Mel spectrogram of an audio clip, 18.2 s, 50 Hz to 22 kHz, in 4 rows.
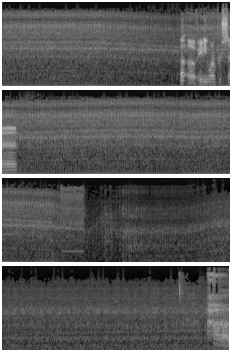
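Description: Tractor engine idling in the Farming Simulator 15 video game, a steady low droning hum running throughout, briefly interrupted by a short burst of clatter and a dip near the middle.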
